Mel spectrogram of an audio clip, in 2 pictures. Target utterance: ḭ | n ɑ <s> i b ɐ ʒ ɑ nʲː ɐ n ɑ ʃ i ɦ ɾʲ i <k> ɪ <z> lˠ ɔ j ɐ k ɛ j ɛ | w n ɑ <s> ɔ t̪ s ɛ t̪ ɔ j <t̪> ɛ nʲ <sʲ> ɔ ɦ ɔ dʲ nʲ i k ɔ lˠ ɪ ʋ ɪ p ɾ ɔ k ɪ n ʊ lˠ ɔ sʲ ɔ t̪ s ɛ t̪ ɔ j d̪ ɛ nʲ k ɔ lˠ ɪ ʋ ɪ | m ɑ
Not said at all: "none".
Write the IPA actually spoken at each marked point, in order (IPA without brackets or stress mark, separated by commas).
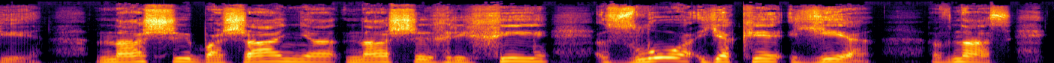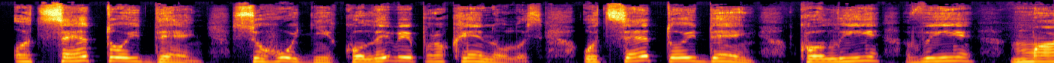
ʃ, x, z, s, d̪, sʲ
